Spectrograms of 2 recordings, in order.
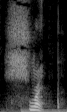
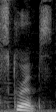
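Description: First: The word begins with an 'shr' sound. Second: The word begins with an 'scr' sound. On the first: The speaker calls it right. "Let's get the pronunciation correct" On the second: The speaker calls it wrong. "not scrimps"

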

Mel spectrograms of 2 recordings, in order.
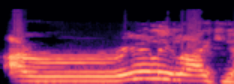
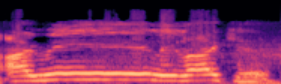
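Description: First: The r consonant of really is held long. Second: The vowel of really is held long.

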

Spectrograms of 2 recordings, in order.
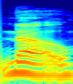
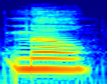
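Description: First: It is said firmly and aggressively. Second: It is said softly and timidly.

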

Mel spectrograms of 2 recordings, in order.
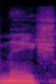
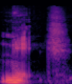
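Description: First: It is said the non-American way. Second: It is said the American way. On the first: "But we say niche" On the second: "not niche"

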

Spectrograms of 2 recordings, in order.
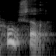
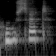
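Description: First: The word ends with a soft D sound. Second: The word ends with a clear T sound. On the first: This is how it is said on Zealand. "we would go husel" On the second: This is how it is said in parts of Jutland. "They would go huset"

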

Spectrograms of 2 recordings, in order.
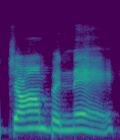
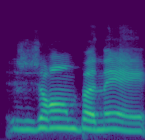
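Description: First: The name is said with an English pronunciation. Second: The name is said with a French pronunciation. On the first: The speaker calls it right. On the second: The speaker calls it wrong.

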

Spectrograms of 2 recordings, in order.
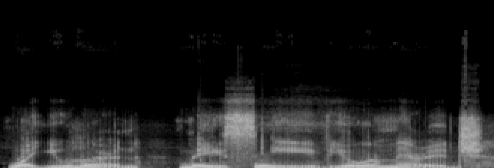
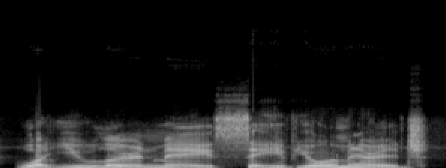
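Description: First: It is read in a dubious, skeptical way. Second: It is read in a straight, sincere way.

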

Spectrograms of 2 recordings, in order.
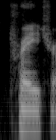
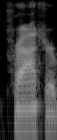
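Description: First: The name is pronounced with English vowel sounds. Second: The name is pronounced with Dutch vowel sounds. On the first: The speaker calls it right. "but it's Prater" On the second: The speaker calls it wrong. "in Dutch, your last name, Prater, means talker or speaker. And so I just automatically was calling you Prater"

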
